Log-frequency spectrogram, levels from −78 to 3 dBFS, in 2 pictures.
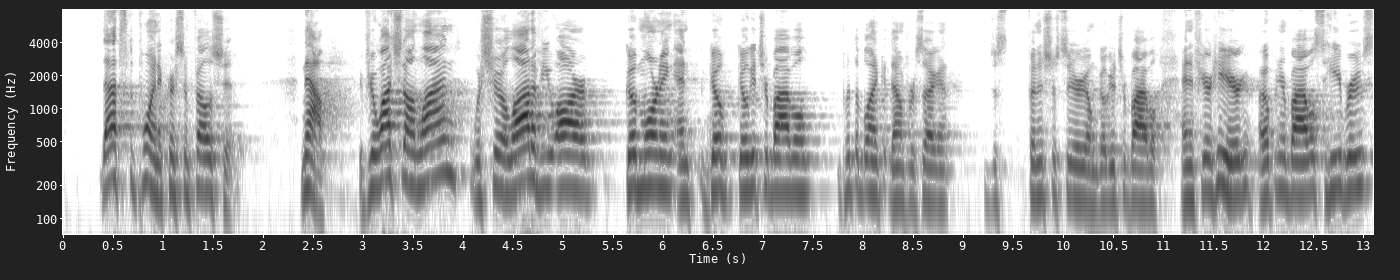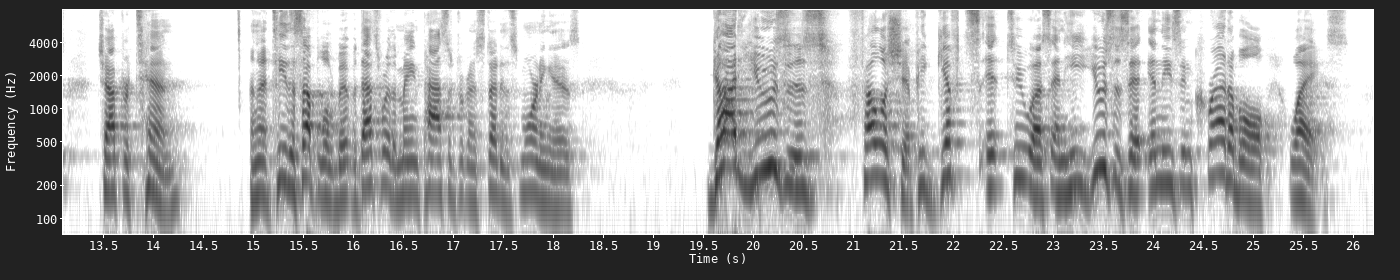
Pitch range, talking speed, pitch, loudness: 160-195 Hz, 210 wpm, 175 Hz, -22 LUFS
